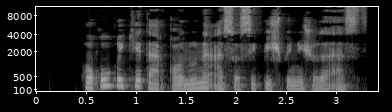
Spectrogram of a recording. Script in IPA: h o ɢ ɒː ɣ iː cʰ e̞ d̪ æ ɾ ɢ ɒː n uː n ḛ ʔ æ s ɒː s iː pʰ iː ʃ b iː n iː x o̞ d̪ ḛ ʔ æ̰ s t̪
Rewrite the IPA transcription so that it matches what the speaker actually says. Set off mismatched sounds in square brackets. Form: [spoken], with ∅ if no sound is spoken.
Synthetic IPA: h o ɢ [uː] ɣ iː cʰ e̞ d̪ æ ɾ ɢ ɒː n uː n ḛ ʔ æ s ɒː s iː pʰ iː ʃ b iː n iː [ʃ] o̞ d̪ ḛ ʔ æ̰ s t̪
